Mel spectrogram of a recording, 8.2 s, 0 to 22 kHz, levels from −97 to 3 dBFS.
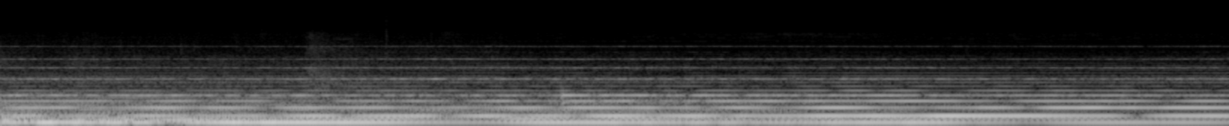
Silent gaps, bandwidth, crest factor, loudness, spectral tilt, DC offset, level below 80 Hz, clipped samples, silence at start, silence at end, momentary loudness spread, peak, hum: none; 4 kHz; 10 dB; -26 LUFS; -11 dB/octave; under 0.1%; -28 dBFS; under 0.1%; 0 s; 0 s; 6 LU; -14 dBFS; none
